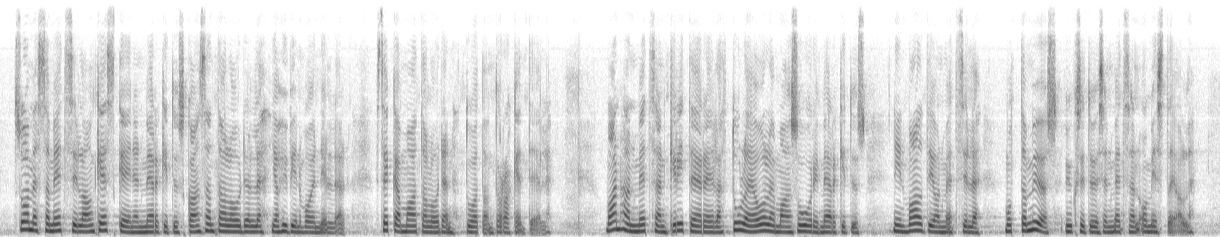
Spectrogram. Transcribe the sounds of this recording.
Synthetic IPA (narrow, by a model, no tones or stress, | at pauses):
suomesːɑme̞t̪silːæo̞ŋke̞ske̞jne̞nme̞rkit̪yskɑnsɑnt̪ɑlo̞wde̞lːe̞jɑɦyʋinʋo̞jnːilːḛse̞kæmɑːt̪ɑlo̞wde̞nt̪uot̪ɑnt̪orɑke̞̰nt̪ḛːlːe̞ | ʋɑnɦɑnme̞t̪sæŋkrit̪e̞ːɾe̞jlːæt̪ule̞ːo̞le̞mɑːnsuːɾime̞rkit̪ysniːnʋɑlt̪io̞nme̞t̪silːemut̪ːɑmyøsyksit̪yjse̞nme̞t̪sænʔo̞̰mist̪ɑ̰jɑ̰lːe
